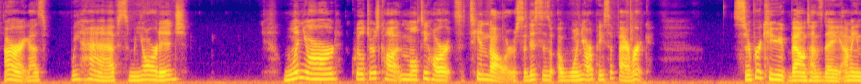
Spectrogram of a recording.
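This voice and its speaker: A crafting vlogger with a deep, slightly bright voice chats casually with her viewers during an unboxing. She repeats herself and sips coffee while she talks.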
